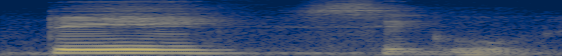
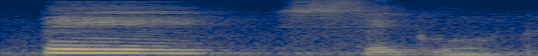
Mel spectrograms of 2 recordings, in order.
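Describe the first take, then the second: Both takes have the same delivery.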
